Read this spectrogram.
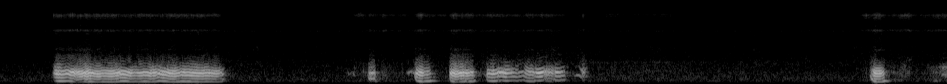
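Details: Sleeping Shih Tzu named Bo Bo snoring: one long nasal, tonal snore lasting almost two seconds, then a cluster of four or five shorter wavering snorts about four seconds later, and a final brief snort near the end. A quiet room lies between them.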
